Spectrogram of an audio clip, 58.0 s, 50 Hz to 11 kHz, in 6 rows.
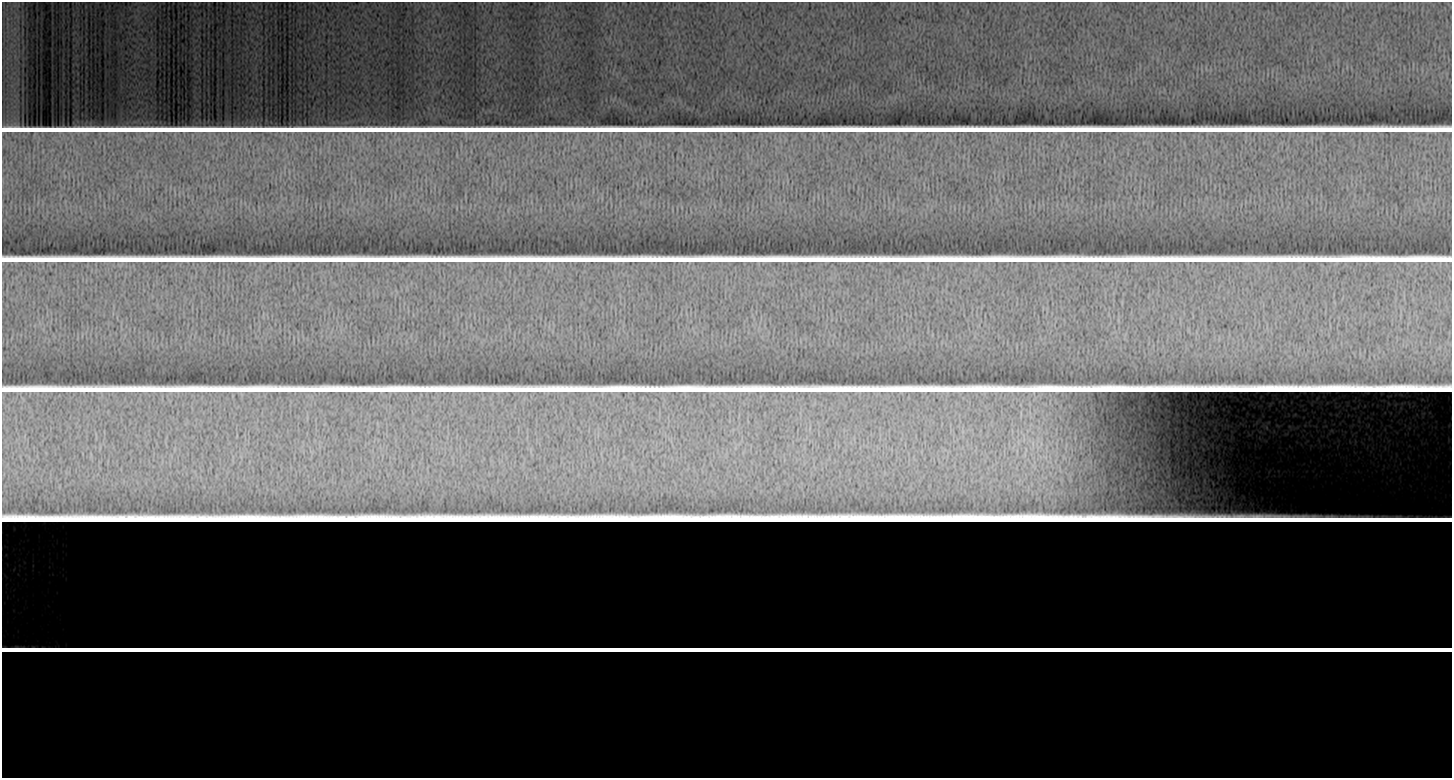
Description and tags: long sweep up fx 2
long sweep up fx usefull for film music or sound design. Made with the synth Massive, processed in ableton live.
Enjoy my little fellows
ambient, atmosphere, effect, electronic, fx, long, noise, pad, sci-fi, sfx, sound-design, strange, sweep, synth, tension, up, uplifter, white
